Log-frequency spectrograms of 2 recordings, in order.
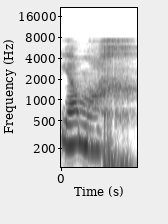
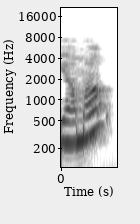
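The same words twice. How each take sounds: First: The final sound is a rasping friction sound. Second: The final sound is a hard stop.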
